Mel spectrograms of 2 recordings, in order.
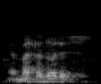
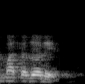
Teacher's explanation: Que, por exemplo, matadores, aquele sibilante no final, e põe matadores. Tira o S fora.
